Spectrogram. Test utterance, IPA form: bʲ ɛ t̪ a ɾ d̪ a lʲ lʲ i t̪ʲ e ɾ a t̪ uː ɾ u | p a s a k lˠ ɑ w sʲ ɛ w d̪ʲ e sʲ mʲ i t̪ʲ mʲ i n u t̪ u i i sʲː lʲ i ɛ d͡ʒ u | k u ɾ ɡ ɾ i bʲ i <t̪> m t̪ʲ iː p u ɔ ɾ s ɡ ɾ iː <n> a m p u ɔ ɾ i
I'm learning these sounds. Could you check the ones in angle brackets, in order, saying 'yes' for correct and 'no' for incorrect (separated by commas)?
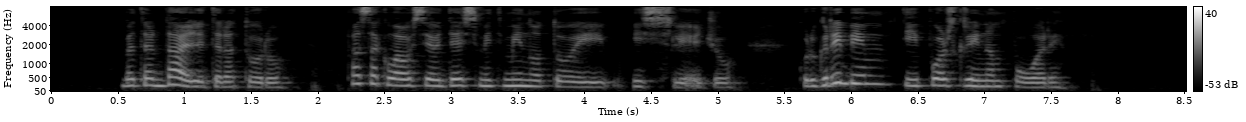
no, yes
